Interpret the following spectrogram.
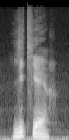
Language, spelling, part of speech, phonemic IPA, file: French, litière, noun, /li.tjɛʁ/, Fr-litière.ogg
- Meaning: 1. litter (for cattle, cats); bedding (for horses) 2. litter (mode of transport) 3. litter, leaf litter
